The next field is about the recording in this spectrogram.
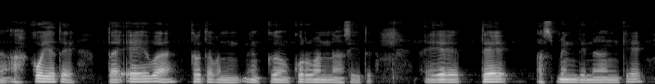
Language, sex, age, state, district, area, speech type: Sanskrit, male, 45-60, Karnataka, Shimoga, rural, spontaneous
